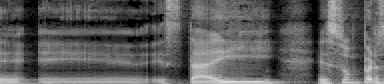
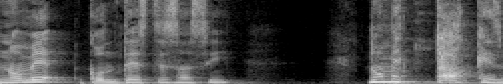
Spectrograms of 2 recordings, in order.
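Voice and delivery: mild mock scolding; 7 semitones higher than usual. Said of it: "me dijo".

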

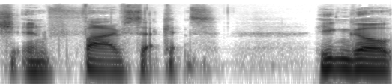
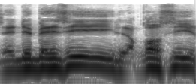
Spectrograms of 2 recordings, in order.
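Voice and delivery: mock French accent; 2 semitones lower than usual. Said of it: "like French is".

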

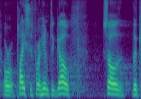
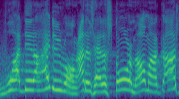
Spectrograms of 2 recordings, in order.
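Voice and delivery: distraught pig herder; 9 semitones higher, 4 dB louder than usual. Acted. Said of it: "the pig herder goes".

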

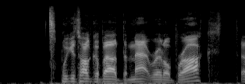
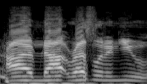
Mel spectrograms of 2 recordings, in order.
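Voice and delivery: mock Brock; 6 semitones higher, 8 dB louder, slower than usual. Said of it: "Brock walked up to him and said".

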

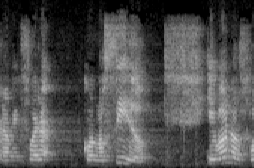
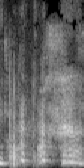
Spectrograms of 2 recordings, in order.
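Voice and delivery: laughing; 6 semitones higher, 5 dB louder than usual. Real, not acted. Risa tras el premio Cervantes.

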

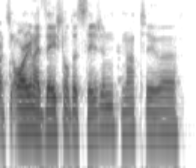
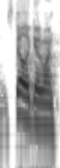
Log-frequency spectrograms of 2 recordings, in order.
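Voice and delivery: loud, emphatic pick-me-up on still; loud insistence; 5 semitones higher, 11 dB louder than usual. Real, not acted. Bettor to himself, loud insistence. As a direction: bark it out to reassure himself. Insisting the day was good.

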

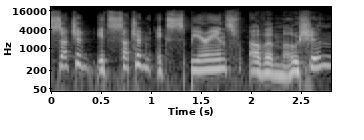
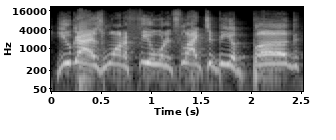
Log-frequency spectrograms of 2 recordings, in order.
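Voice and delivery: villain bug shout; 6 semitones higher, 5 dB louder than usual. Retold or imitated. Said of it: "and he's like".

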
